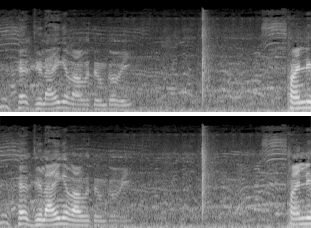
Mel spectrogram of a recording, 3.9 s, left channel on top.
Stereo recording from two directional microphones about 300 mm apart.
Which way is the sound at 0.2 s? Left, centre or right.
Centre.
